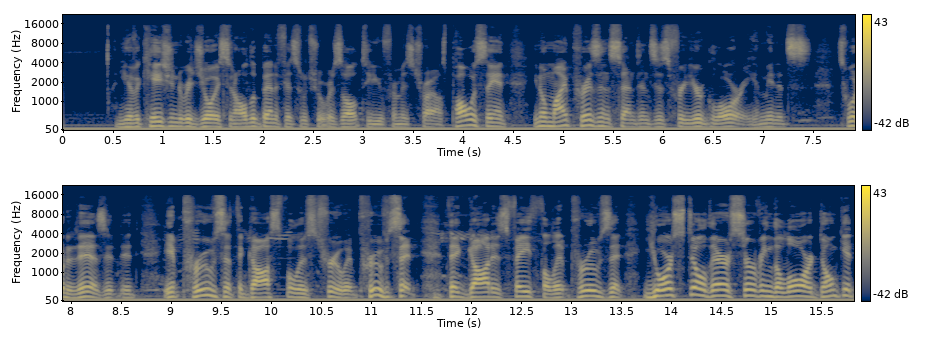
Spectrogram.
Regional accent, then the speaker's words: Iowa, United States; How'd you know I was from Iowa? Must be the accent.

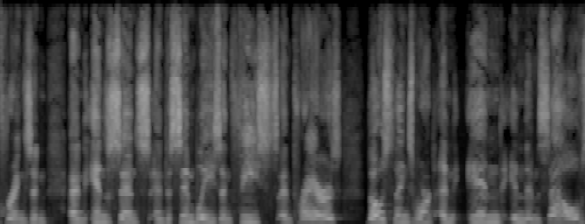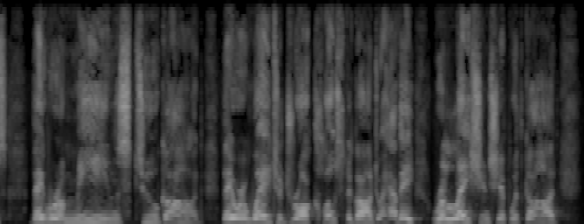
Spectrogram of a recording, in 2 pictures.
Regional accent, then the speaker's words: the South, United States; Growing up in the South, I know, like many of you, you drive around in the summer and you see those abandoned farm buildings out in the middle.

